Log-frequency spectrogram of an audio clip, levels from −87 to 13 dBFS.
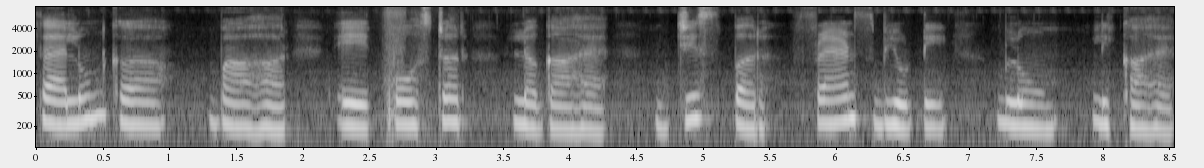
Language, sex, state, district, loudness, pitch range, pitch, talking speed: Hindi, female, Punjab, Fazilka, -14 LUFS, 195-225 Hz, 210 Hz, 100 wpm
